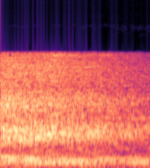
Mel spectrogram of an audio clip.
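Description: A sustained low keyboard chord held steady under the noise of a large praying congregation, the whole slowly fading.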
